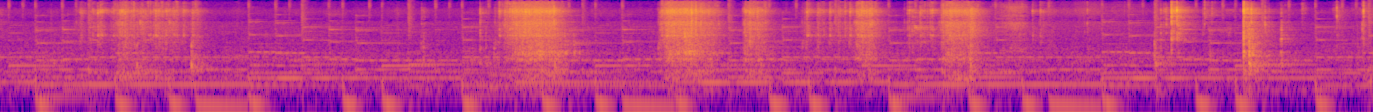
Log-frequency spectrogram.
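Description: A sewing machine stitches a blouse seam toward the lining, with bursts of steady mechanical whirring separated by short pauses and ticking, close up and fairly loud with no talking.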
